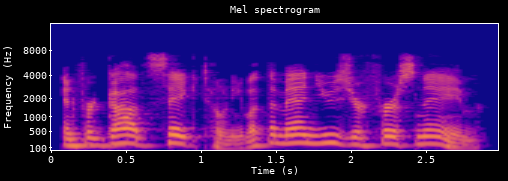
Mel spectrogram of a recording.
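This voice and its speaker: A man's voice: mid-range voice, animated, fairly quick, vocal fry, muffled recording. A man doing a dry, teasing military buddy.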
